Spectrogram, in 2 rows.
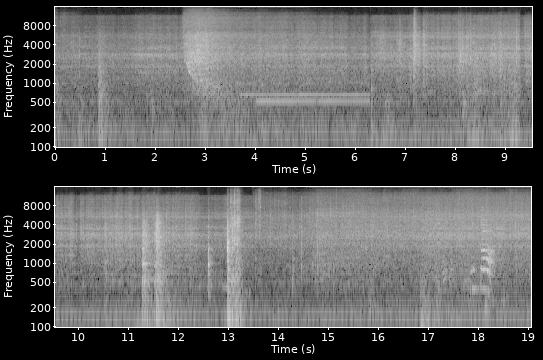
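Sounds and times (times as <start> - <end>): food sizzling: 2.6 - 6.3, 13.5 - 19.0.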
